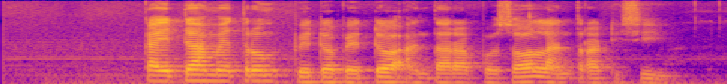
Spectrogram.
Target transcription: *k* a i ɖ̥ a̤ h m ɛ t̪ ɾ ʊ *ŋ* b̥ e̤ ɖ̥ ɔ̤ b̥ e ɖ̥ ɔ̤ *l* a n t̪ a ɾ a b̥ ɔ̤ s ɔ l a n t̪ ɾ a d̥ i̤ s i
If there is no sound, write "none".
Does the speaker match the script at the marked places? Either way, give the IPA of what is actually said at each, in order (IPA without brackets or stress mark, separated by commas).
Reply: k, m, none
